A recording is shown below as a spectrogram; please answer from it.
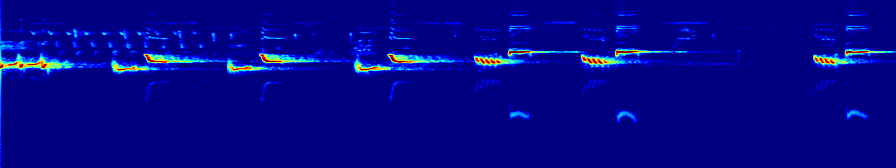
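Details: Northern mockingbird song made of short whistled, slurred notes delivered in quick repeated pairs, the phrase shifting higher partway through, with brief high squeaks and soft low chirps between phrases.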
